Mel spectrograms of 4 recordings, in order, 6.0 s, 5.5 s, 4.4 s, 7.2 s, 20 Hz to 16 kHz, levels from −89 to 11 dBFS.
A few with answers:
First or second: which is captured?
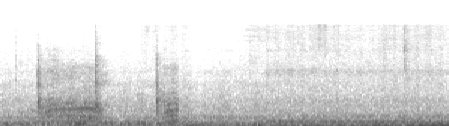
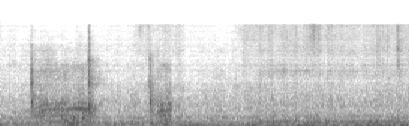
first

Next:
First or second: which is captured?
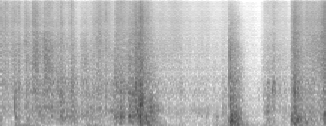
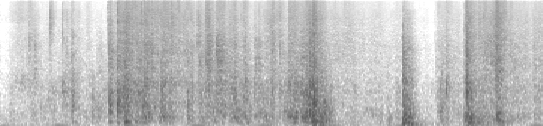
second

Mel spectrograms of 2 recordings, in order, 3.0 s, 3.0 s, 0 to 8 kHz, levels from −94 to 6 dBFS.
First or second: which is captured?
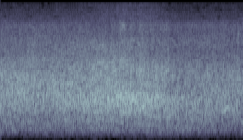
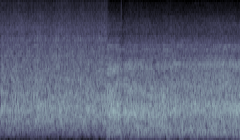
second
